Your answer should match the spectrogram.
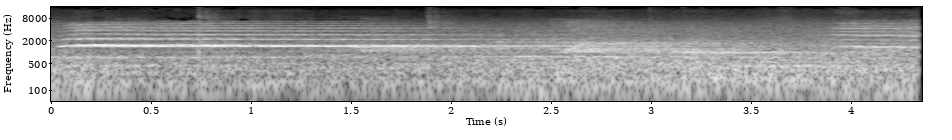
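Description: A loud, steady, high whistle-like tone starts suddenly and holds for about two seconds, then gives way to a fainter, lower note.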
